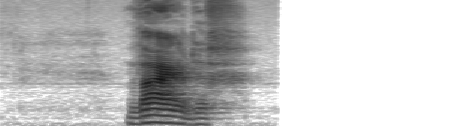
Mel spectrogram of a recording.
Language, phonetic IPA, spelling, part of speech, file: Dutch, [ˈʋaːr.dəx], waardig, adjective, Nl-waardig.ogg
- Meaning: 1. worthy 2. stately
